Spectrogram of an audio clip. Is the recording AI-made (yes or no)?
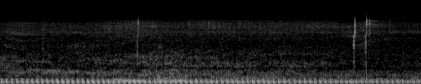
no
